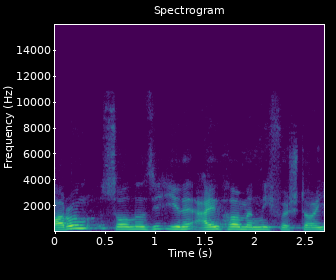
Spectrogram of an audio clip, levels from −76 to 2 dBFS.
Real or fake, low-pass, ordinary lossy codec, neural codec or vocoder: fake; 10.8 kHz; AAC, 96 kbps; codec, 24 kHz, 0.9 kbps, WavTokenizer, medium speech release version 1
